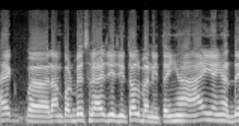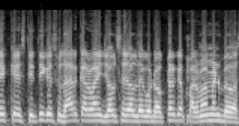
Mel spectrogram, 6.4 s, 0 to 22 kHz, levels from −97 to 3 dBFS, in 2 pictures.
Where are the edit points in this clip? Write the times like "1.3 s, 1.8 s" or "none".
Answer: none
